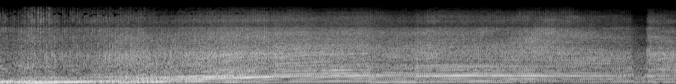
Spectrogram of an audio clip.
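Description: V8 demolition derby car engine revving up, climbing in pitch over about a second and a half, then held at high revs, with a brief dip near the end.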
